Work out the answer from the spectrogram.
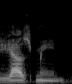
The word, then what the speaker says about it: Yasmin: writing this post okay you pronounce it as Yas Meine that's fair enough some already know the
